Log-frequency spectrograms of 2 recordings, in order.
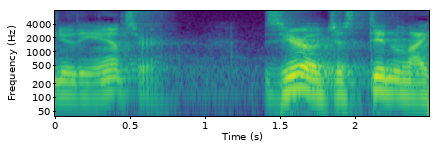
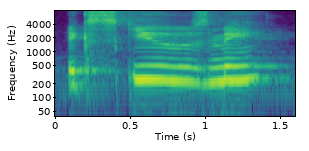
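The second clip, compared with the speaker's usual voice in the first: drawn-out, much higher disbelieving "Excuse me"; incredulous excuse me; 12 semitones higher, much slower than usual. A narrator's reading. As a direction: stretch it slowly, rising in disbelief. Warden's sharp incredulous challenge.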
